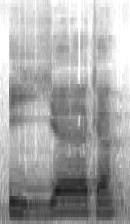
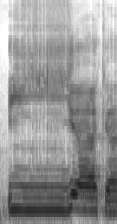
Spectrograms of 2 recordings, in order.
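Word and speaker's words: إياك: Certains, ils le prononcent sans shadda. On voit ici shadda. Donc, c'est pour appuyer un petit peu, insister sur la lettre ya.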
